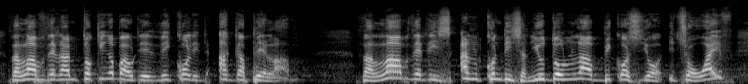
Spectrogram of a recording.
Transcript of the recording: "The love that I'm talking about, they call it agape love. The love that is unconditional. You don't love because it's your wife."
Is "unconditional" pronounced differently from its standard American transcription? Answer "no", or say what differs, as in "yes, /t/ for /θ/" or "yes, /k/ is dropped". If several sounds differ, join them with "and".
yes, /n/ is dropped and /n/ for /l/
